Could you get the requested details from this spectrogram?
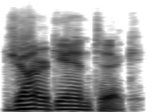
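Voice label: "gigantic", American English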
